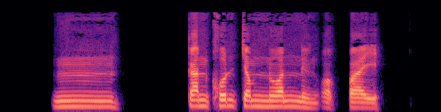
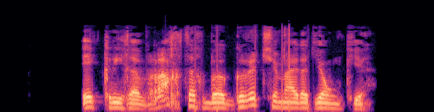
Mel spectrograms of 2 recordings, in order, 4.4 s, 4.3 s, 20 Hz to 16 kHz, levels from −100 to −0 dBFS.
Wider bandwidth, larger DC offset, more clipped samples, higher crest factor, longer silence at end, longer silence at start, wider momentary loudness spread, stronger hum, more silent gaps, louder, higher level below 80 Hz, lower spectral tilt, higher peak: first, 11.5 kHz vs 7.6 kHz; neither; neither; about the same, 20 dB vs 16 dB; about the same, 0.65 s vs 0.65 s; second, 0.55 s vs 0.85 s; first, 10 LU vs 7 LU; neither; first, 1.29-1.88 s vs none; second, -22 LUFS vs -16 LUFS; second, -70 dBFS vs -50 dBFS; about the same, -5.5 dB/octave vs -6.5 dB/octave; about the same, -2 dBFS vs 0 dBFS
